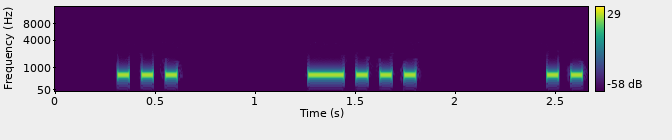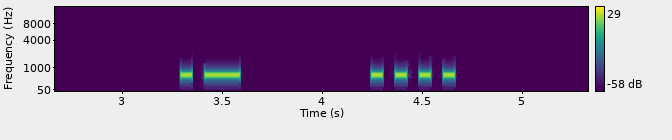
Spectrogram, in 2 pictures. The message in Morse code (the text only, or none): SBIAH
